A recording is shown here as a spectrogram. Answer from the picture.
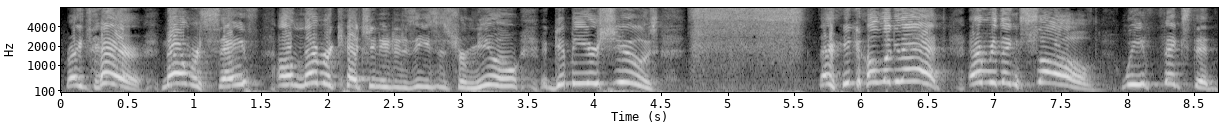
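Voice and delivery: high, chirpy put-on voice; hammed-up high chipper voice; mock salon worker. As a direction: play the cheerful salon worker. Mock pedicure salon talk.

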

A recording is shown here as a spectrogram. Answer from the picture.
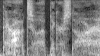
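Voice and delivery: voiceless, very soft retold line; whispered quote. Casting people calling the actor in his car, whispered. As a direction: drop right down to a whisper. Retold phone call from producers.

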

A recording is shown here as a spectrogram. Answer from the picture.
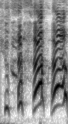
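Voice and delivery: bursting into a high loud laugh; real cackle of laughter. Real, not acted. Laughing at own joke with co-host, loud laugh.

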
